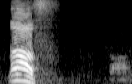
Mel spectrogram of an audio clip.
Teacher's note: Jadi cara menyebutkan qaf pangkal lidah naik ke atas. Qaf. Pangkal lidah naik ke atas sedikit.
